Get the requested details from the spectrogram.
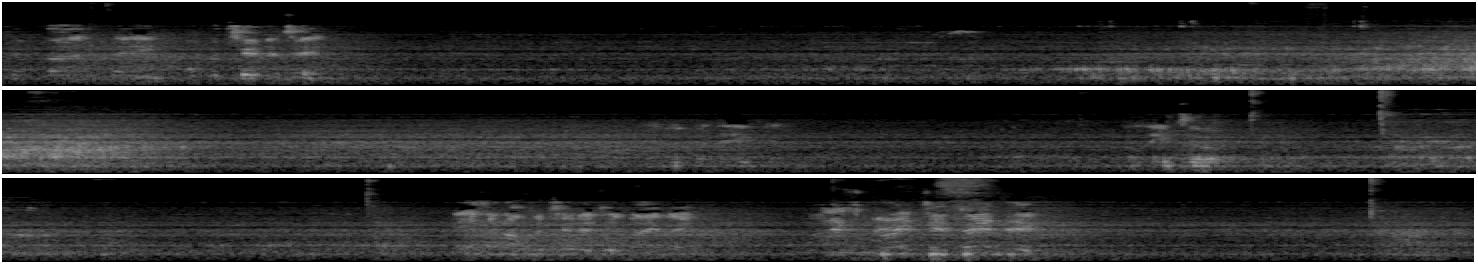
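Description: Stadium crowd noise from a football video game plays through a television speaker.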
